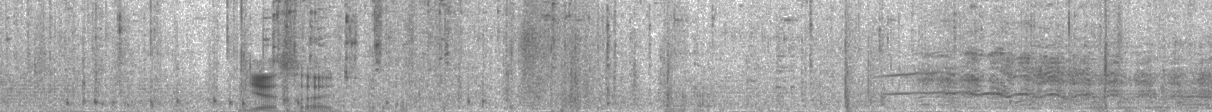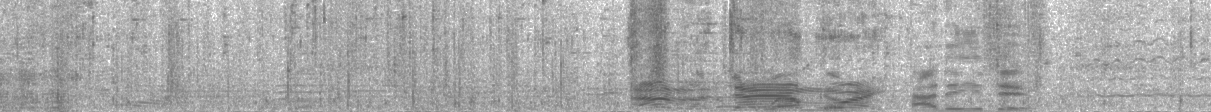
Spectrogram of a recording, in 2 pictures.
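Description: Horse hooves clip-clop and a horse neighs in a Western-themed video game, with a few spoken lines between, and the whinnies and hoof beats sound close and clear.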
